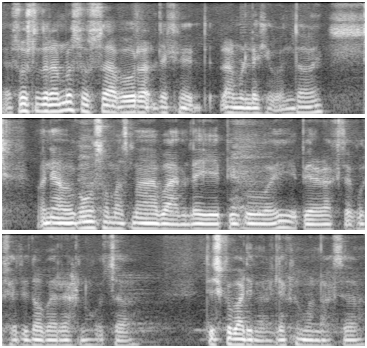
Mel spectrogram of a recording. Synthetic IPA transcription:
sosnʌt̪ʌɾamrosost͡sʌːbʌlekʰneramrolekʰjobʱʌnt͡sʌɦʌj | ʌ̰niʌbʌɡʌw̃sʌmad͡zmaʌbʌɦamilajepikoɦʌjepieɾʌrakʰt͡sʰʌkoseled̪ʌbajʌrakʰnukot͡sʰʌ | t̪eskobaɽimaɾalekʰnumʱʌnlaɡt͡sʰʌ

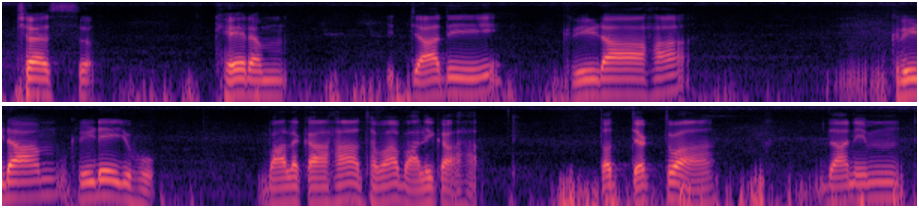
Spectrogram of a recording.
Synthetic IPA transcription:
t͡ʃʰes | kʰeːɾɐm | it̪jaːd̪iːkɾiːɽaːɦɐ | kɾiːɖaːmkɾiːɽeːjuɦu | baːlɐkaːɦɐɐt̪ʰɐʋaːbaːlika̰ːɦɐ̰ | t̪ɐt̪jɐk̚t̪ʋaː | d̪aːnim

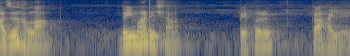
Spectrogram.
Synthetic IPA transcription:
hazɯɦala | dɯjmadɯjsa̰ | pepʰɯɾ | kaɦajɯ̰

